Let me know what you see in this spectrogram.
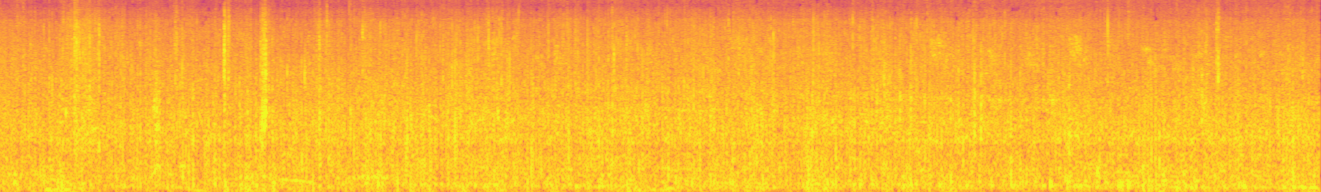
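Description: Heavy rain falling steadily as an even hiss, with scattered louder drops ticking on nearby surfaces.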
